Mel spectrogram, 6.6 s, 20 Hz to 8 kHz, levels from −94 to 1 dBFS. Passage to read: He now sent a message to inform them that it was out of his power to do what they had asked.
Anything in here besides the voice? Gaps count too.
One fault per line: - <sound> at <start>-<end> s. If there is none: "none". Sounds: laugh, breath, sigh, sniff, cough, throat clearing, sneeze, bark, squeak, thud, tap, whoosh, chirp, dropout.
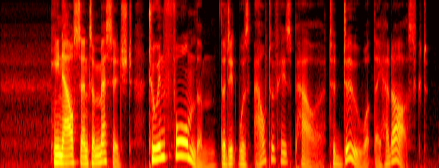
none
